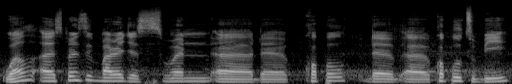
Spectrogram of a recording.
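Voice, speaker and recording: A man from Ghana answering a street interview in a measured way, pausing with "uh" as he builds his definition. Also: on the high side. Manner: measured, hesitant with "uh" fillers.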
